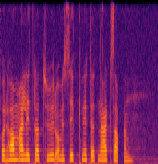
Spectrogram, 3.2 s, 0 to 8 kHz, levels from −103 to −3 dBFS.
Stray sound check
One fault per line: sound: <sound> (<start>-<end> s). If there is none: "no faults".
sound: dropout (2.3-2.5 s)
